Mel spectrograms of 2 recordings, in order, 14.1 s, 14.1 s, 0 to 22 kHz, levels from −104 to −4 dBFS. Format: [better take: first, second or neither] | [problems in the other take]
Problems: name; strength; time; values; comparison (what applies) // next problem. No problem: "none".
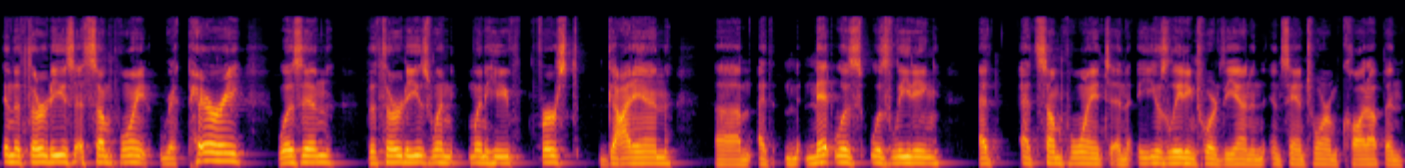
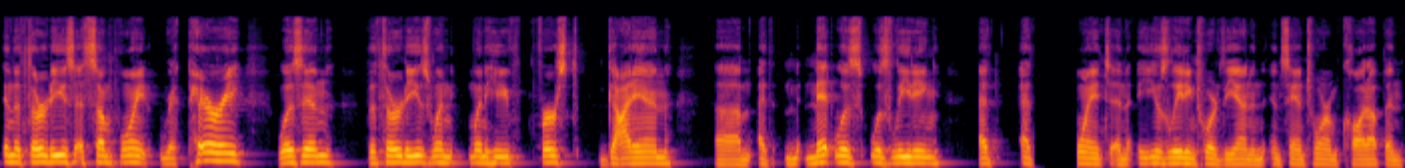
first | audio cutting out; at 10 s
